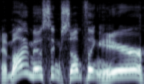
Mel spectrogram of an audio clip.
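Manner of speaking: very high-pitched voice. Showing the others an impression of an uncle who was in radio: John Schreiner impression. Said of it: "one of 'em is my uncle, John Schreiner. Here's what he sounds like".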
